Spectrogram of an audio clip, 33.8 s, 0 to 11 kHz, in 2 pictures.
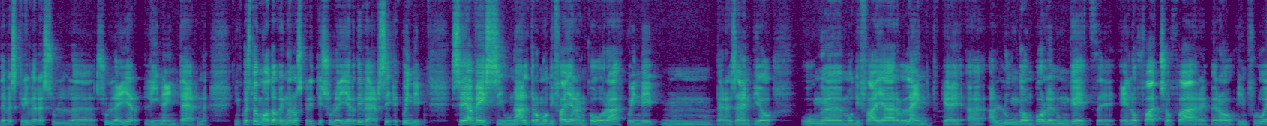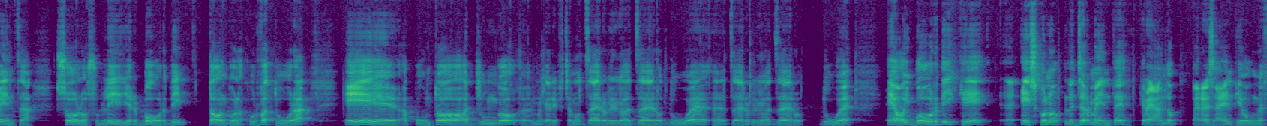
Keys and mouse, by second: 3.1 click, 5.3-12.3 drag, 16.2 click, 17.0-18.1 drag, 19.7 click, 22.9 shift+click, 23.9-31.7 drag.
